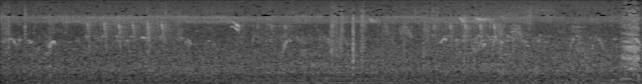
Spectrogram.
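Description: Outdoor bush ambience: a steady background hiss with scattered short, high bird chirps, and a faint low hum in the middle.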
